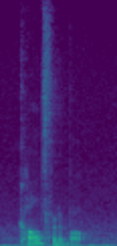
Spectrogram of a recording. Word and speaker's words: comfortable: first syllable vegetable and the same goes for comfortable you see comfortable not comfortable or whatever variation of that again comfortable you know it's a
